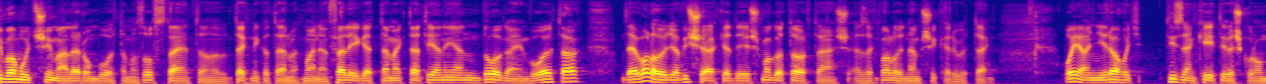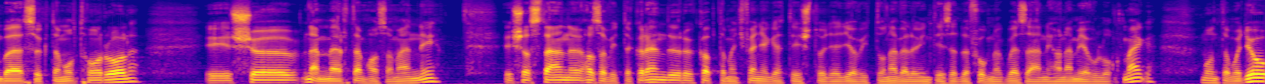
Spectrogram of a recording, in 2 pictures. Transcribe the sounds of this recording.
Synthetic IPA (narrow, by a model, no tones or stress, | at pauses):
ibɒmuːɟʃimaːnlɛɾo̞mbo̞lt̪ɒmɒzo̞st̪aːjt̪ɒt̪ɛxnikɒt̪ɛrmɛt̪mɒj̪nɛɱfɛleːɡɛt̪ːɛmɛkt̪ɛɦaːt̪ijɛnijɛnd̪o̞lɡɒjiɱvo̞lt̪ɒkd̪ɛvɒlɒɦo̞ɟɒviʃɛlkɛd̪eːʃmɒɡɒt̪ɒrt̪aːʃɛ̰zɛkʋɒlɒɦonɛmʃikɛɾy̰lt̪ɛ̰k | o̞jɒɲːiɾɒɦo̞ɟ | t̪izɛŋkeːt̪eːvɛʃko̞ɾo̞mbɛlsøkt̪ɛmo̞t̪ho̞rroːl | eːʃnɛmːɛrt̪ɛmɦɒzɒ̰mɛnːi | eːʃɒst̪aːnɦɒzɒvit̪ːɛkɒɾɛnd̪øːɾøkkːɒp̚t̪ɒmɛɟfɛɲɛɡɛt̪eːʃt̪ho̞ɟɛɟjɒviːt̪oːnɛvɛløːint̪eːzɛd̪̚bɛfo̞ɡnɒɡ̚bɛza̰ːrniɦɒnɛmjɒvulo̞̰kmɛɡmo̞nt̪ɒmho̞ɟjoː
